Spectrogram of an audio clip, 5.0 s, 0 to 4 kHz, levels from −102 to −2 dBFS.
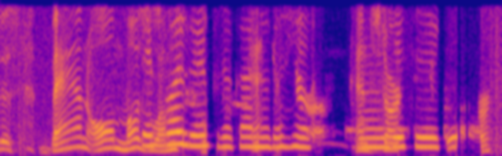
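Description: At 1.81 to 1.88 s and again at 2.75 to 2.79 s there is an echo leak: a faint, delayed copy of the sound arrives about 0.4 s late, quieter the second time. This is likely a loudspeaker echo the far-end canceller missed, not room reverb.

From 1.86 to 3.54 s and 4.0 to 4.82 s, speech is suppressed in double talk, dipping by up to around 40 dB. This is likely the echo canceller ducking during overlap, and it is distinct from packet-loss gaps because the dips follow the overlap.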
